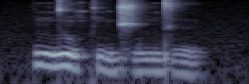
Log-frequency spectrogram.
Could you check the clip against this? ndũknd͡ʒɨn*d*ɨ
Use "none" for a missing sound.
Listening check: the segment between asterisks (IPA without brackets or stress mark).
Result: d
